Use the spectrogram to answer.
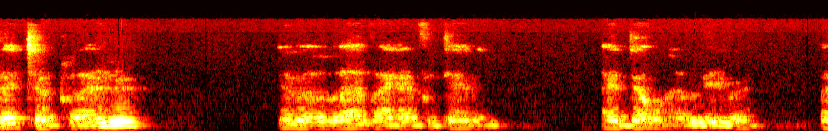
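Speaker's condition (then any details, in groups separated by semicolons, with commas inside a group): ALS; end stage, days from dying, exhausted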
